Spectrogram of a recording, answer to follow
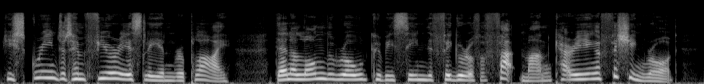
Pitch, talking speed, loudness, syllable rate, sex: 215 Hz, 205 wpm, -18 LUFS, 5.4 syllables/s, female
